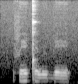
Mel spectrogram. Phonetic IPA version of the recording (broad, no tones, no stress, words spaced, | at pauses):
fe ǃewʉ be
